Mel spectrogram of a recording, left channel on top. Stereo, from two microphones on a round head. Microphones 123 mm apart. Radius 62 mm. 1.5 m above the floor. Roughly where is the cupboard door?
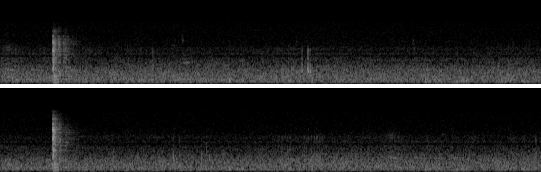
Right.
